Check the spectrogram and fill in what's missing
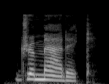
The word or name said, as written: dramatic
